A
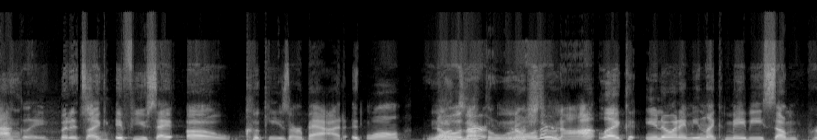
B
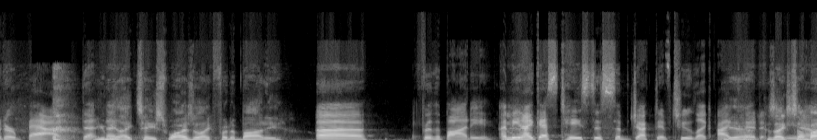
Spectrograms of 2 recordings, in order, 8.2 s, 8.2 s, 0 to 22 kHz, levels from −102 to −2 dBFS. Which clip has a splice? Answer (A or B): A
